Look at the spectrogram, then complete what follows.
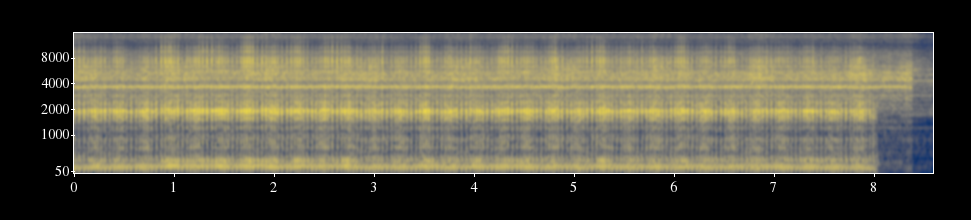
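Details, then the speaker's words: RC scale 'CV' ball-and-pin joint at full steering angle: a rapid buzz of about four pulses per second. It shows the same non-uniform rotation as the U-joint, so it is not a true constant-velocity joint, just a disguised universal joint. "so there you can see it makes the same non-uniform buzzing noise that the ujoint did"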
